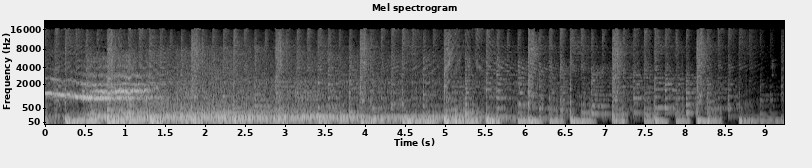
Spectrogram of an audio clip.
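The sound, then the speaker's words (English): Loud car tires screech in a sustained, wavering squeal over a roaring engine as a foot slams the gas pedal, followed by a rumbling, choppy stretch of revving and skidding noise. No one speaks. “You see all the gas pedals and the foots slam on the gas pedal and cuts to black as you hear tires screech.”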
